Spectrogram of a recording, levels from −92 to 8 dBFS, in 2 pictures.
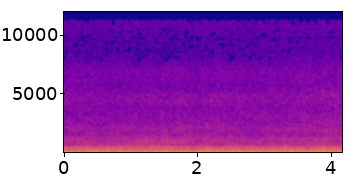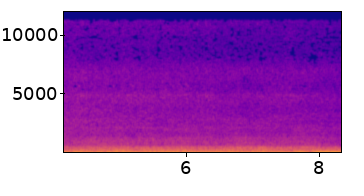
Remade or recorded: remade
